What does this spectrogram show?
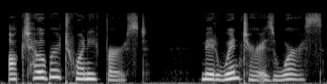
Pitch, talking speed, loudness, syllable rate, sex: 240 Hz, 90 wpm, -18 LUFS, 4.7 syllables/s, female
